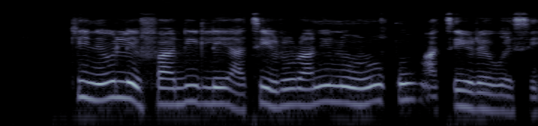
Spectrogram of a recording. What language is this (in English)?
Yoruba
